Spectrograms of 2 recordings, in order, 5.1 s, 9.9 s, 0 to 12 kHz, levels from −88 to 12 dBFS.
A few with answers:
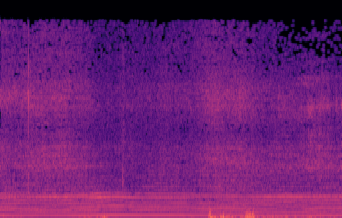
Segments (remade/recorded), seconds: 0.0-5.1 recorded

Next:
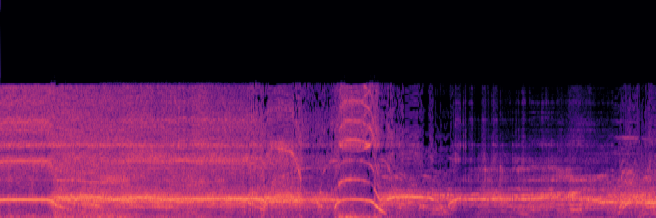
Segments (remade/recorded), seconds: 0.0-1.5 recorded; 1.5-3.7 remade; 3.7-6.8 recorded; 6.8-9.2 remade; 9.2-9.9 recorded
